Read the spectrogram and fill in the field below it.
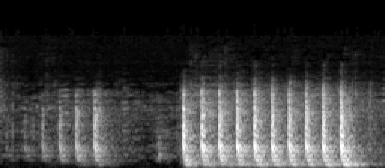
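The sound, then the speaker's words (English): Knocking on a wooden living room door at Holmes's lodgings: a soft series of about six raps, a brief pause, then a louder, faster run of roughly ten firm, evenly spaced knocks, with no voices. “It gave me a strange feeling as I raised my hand to knock on what once had been my own living room door.”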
